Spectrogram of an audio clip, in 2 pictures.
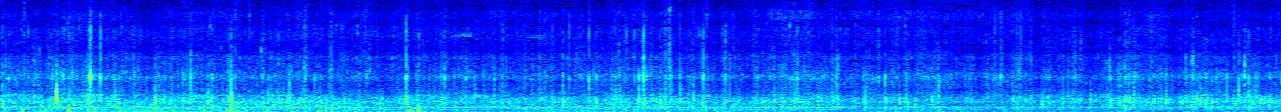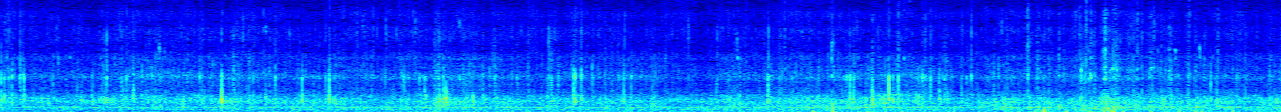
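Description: A bicycle rolling along a gravel path, heard through a handlebar-mounted camera: a steady tyre rumble and rattle of the bike, with a faint steady hum and scattered small clicks from the stones.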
